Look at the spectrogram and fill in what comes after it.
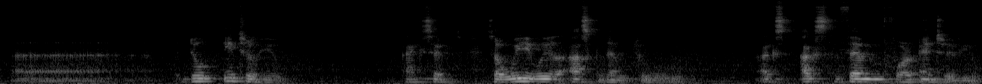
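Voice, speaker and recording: Speaking at a very slow pace with long, frequent pauses and fairly even intonation, this voice has a non-native accent, audible room echo and noticeable background noise. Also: man, medium pitch for a man. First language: not English. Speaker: online business vlogger. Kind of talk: solo vlog monologue. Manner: halting, many fillers.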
